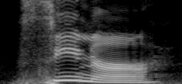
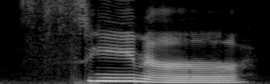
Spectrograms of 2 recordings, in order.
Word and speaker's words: Cener: If you can't see his last name, it's, how do you pronounce it? Cener. Cener.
